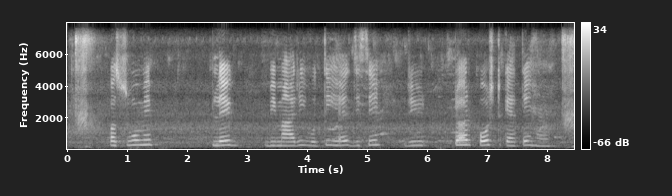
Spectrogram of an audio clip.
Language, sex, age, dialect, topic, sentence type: Hindi, female, 18-24, Hindustani Malvi Khadi Boli, agriculture, statement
